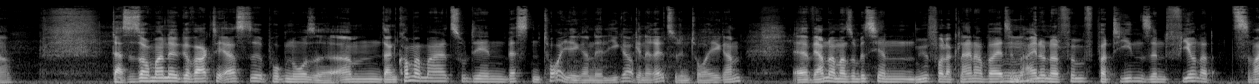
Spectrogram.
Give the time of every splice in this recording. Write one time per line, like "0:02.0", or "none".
0:06.3
0:09.2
